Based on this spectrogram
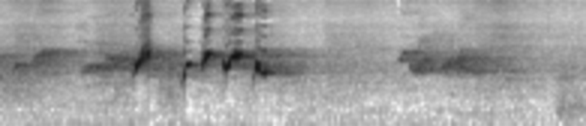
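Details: A single Red-whiskered bulbul phrase in the "sumnuan thong" master-song style: a cluster of five quick, loud whistled notes, followed after a pause by a softer slurred trill.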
